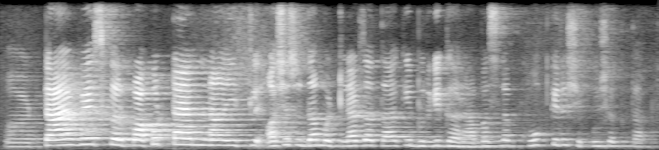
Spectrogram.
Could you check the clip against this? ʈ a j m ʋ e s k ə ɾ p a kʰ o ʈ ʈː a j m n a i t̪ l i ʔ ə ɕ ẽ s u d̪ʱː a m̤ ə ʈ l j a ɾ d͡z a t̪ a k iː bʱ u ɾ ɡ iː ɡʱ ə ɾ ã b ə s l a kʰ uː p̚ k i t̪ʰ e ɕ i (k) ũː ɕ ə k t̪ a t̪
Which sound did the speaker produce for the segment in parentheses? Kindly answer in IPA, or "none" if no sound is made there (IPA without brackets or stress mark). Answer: k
